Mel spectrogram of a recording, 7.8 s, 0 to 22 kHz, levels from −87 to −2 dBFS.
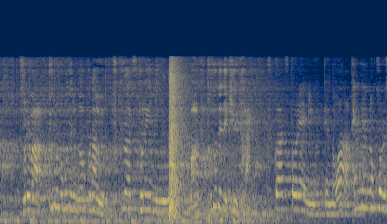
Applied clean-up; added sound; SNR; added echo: none; Snare drum; 1 dB; reverberation time 2.6 s.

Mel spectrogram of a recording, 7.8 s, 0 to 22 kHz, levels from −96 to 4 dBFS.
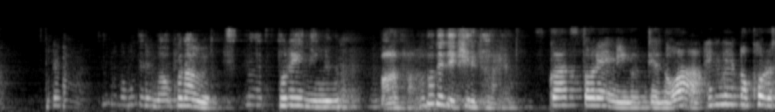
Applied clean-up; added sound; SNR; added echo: neural mask model DeepFilterNet 3.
